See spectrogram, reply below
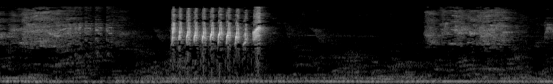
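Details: Flamboyan bird singing tledekan jati, a lure song for caged birds: a loud run of about ten rapid, evenly spaced high buzzy notes, flanked by softer hissing high trills, over a constant low hum.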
